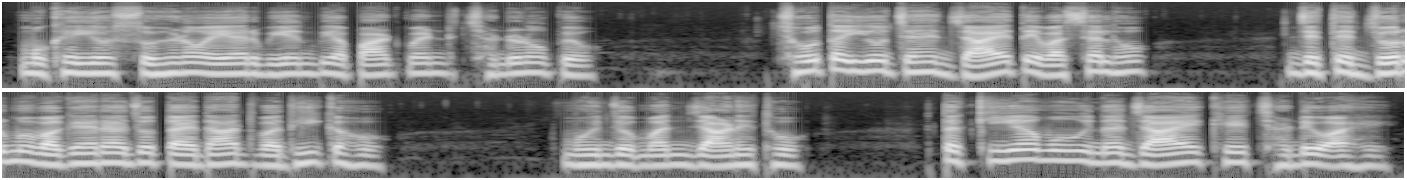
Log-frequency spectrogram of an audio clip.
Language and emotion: Sindhi, sad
